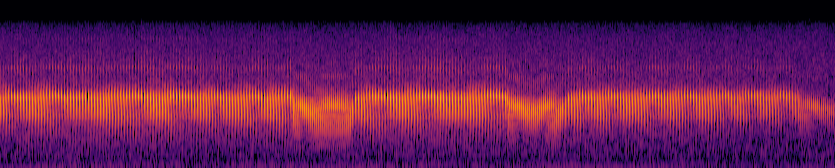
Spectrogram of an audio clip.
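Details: A male European Nightjar (Caprimulgus europaeus) on heathland in the evening as the sun goes down gives a long, continuous mechanical churr that drops in pitch every few seconds before rising again.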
